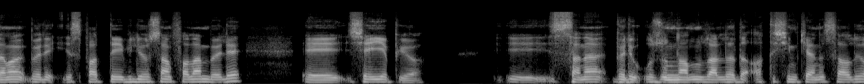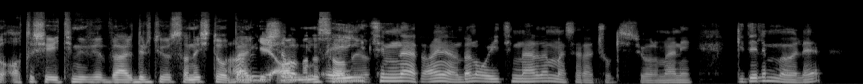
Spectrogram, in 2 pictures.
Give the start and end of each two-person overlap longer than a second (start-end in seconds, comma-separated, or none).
10.9-12.3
